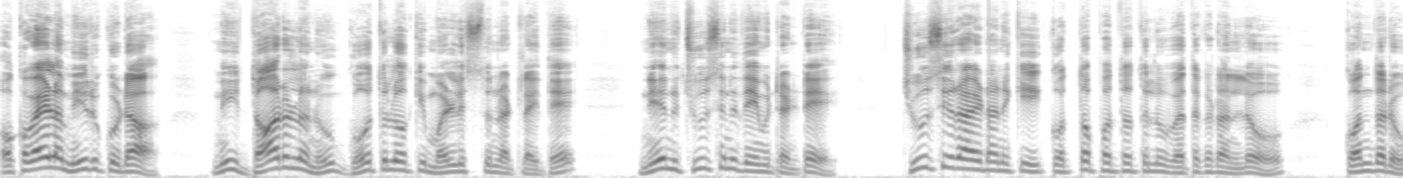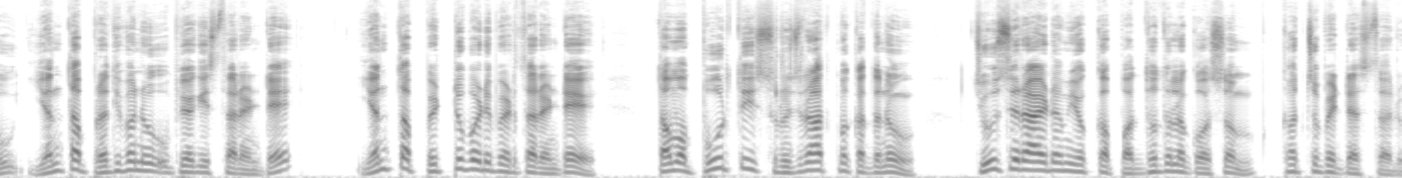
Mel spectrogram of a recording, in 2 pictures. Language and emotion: Telugu, neutral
